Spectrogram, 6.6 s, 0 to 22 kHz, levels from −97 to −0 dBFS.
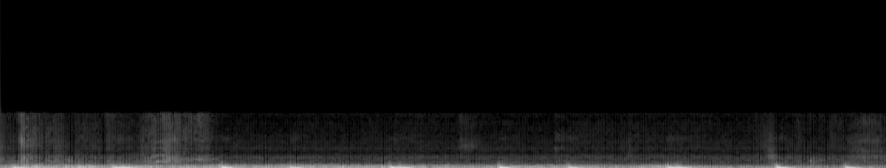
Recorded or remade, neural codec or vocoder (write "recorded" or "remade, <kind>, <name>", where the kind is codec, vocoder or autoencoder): remade, vocoder, BigVGAN v2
